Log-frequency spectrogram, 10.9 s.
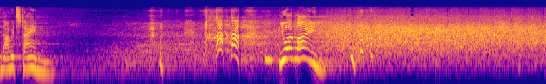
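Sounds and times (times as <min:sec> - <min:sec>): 
speech: 0:00.0 - 0:01.2, 0:03.2 - 0:03.4, 0:05.3 - 0:07.6
laughter: 0:02.0 - 0:05.7, 0:06.6 - 0:09.0
audience clapping: 0:04.2 - 0:10.9.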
